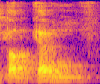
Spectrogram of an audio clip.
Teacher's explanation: لترکبوا کاف باریک ہے، بو واو مدہ ہے، 2 حرکات لمبا کریں گے، ہونٹوں کو گول کریں گے۔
